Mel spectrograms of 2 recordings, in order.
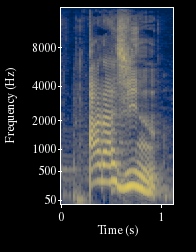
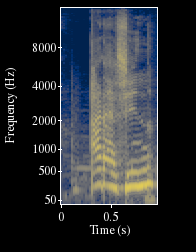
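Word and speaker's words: アラジン: A, ra, ji, Arajin. Arajin, c'est bien sûr Aladdin, prononcé à la japonaise.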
